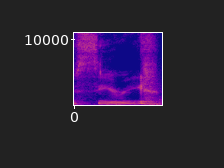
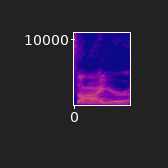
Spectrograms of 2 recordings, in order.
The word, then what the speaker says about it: Sire: I've been calling you Siri, and your name is pronounced Sire.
